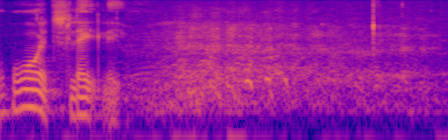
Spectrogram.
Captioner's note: laughing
